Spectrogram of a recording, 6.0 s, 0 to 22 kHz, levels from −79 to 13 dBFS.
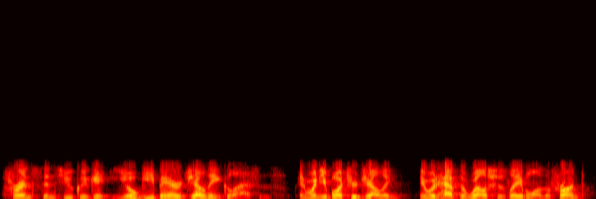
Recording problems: phone-call audio

